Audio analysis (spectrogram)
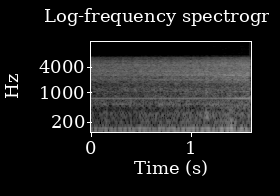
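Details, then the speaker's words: Stock dual-fan cooler on an HD4870 graphics card running about 60°C, fan at about 50%: steady loud airy rush with a thin constant whine, no change in speed. It is the loudest thing in the case. "blem it's loud it's very very loud I don't know if you can hear it right now I'm thinking that you can right now it's by far the loudest thing in the case"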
